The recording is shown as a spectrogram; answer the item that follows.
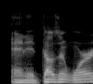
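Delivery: ordinary talk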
